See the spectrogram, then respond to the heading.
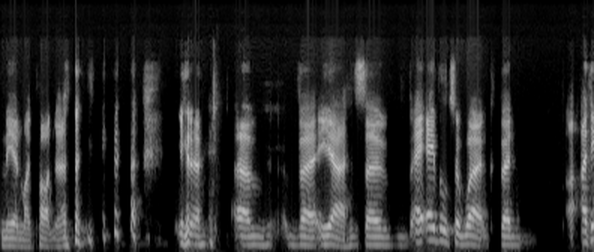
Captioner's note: laughs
